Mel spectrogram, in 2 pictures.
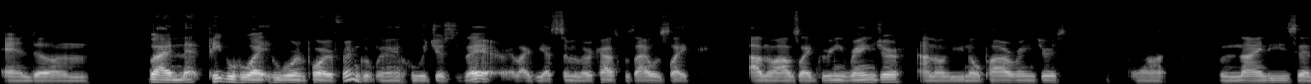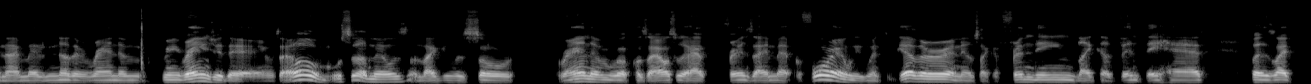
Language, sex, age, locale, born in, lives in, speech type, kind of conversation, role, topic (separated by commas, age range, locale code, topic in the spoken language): English, male, 40-44, en-US, United States, United States, conversation, unstructured, none, What are some low-pressure ways to meet new people as an adult and feel genuinely comfortable?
